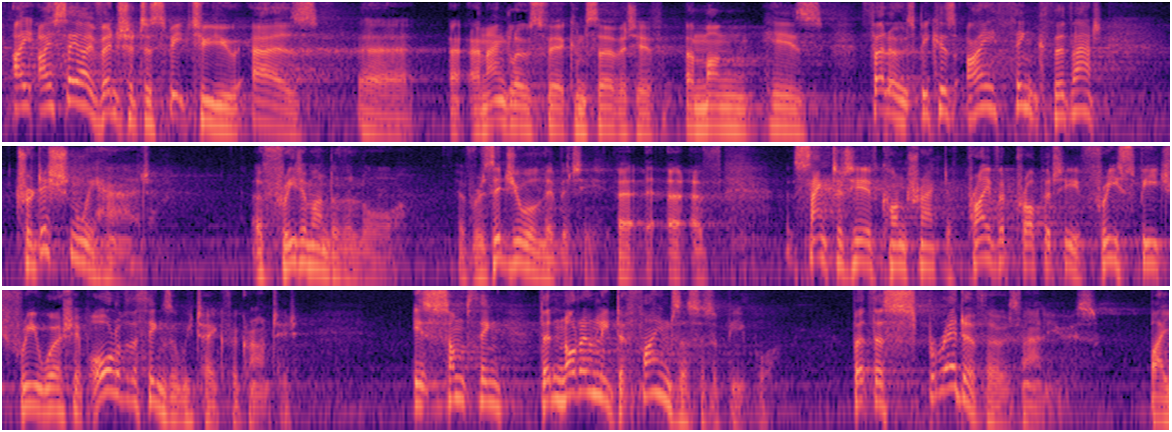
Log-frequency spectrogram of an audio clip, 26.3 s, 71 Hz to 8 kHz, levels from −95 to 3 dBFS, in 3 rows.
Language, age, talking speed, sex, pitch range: English, 30-49, 165 wpm, male, 110-165 Hz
